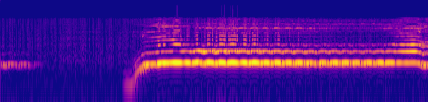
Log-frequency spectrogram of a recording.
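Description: A woman singing a Tao song in long held vowel notes. One note fades out just after the start. After a short breath, about two seconds in, she slides up from low into a new note and holds it steady with a slight wavering.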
